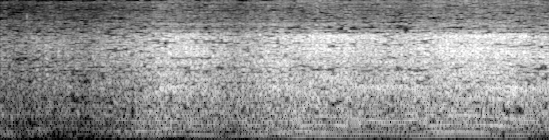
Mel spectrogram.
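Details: Honda Shine SP with hard starting, stalling and no headlight, battery fully discharged, kick-started: single-cylinder engine revs up and holds, pitch rising smoothly with no misfire or stumble; running healthy.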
